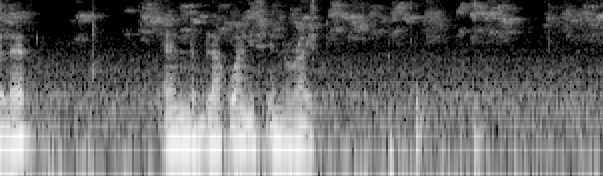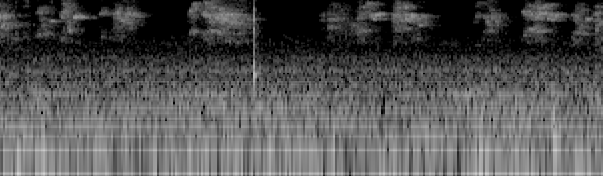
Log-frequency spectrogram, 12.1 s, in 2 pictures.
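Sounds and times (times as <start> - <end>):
birds chirping: 0.0 - 12.0
low steady hum: 0.0 - 12.0
light click: 8.5 - 8.7.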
